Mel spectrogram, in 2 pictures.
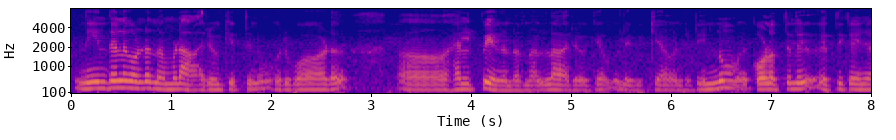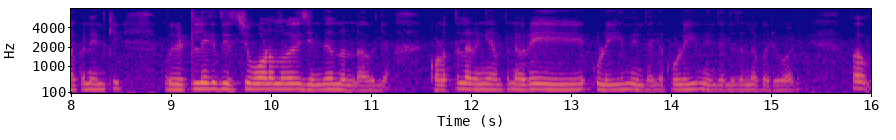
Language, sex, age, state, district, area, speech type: Malayalam, female, 30-45, Kerala, Kannur, rural, spontaneous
